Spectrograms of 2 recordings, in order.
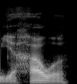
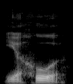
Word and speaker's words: Yahawah: A lot of us in Israel, a common pronunciation that we may hear, aside from Yahawah, is the pronunciation of Yahuwah.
